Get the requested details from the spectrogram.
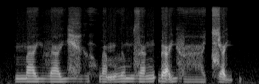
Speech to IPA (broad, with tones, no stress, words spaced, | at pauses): ma˧jla˨˦j ɣi̤˨˩ə̯hwa̰˧˨mlə˧mza˨˦ŋ ɗa̰˧˥jva̤ː˨˩t͡ɕa̰˧˨jʔ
